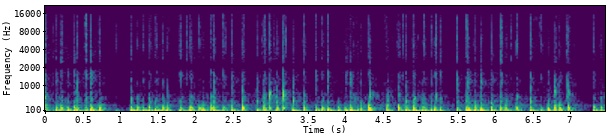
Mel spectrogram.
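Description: Fingertips type steadily on the low-profile plastic keys of a backlit black Lenovo Legion 5 laptop keyboard. Quick, dense clicks and soft taps run in bursts with a few brief pauses. The tone is low and muffled.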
